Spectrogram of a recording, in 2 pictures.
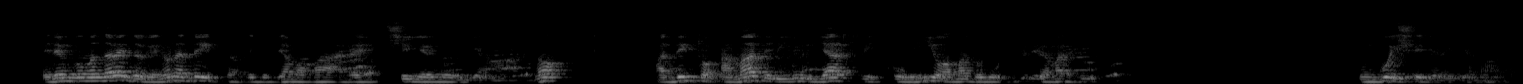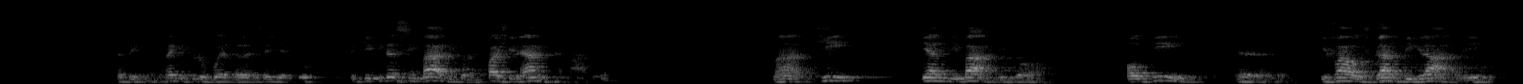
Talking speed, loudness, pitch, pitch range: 130 wpm, -43 LUFS, 145 Hz, 110-185 Hz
